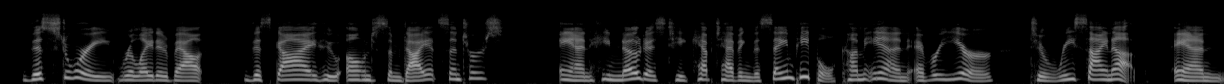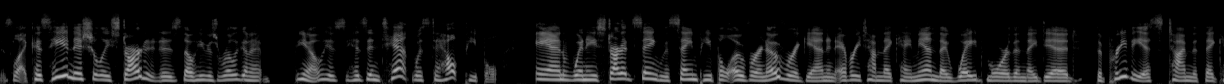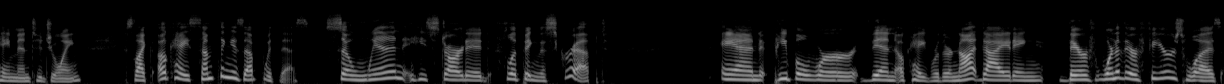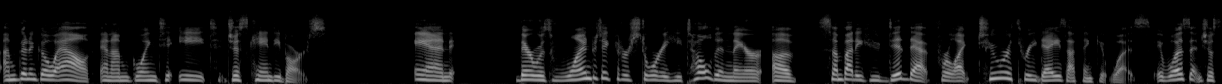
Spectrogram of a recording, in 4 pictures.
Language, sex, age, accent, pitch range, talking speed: English, female, 50-69, American, 180-225 Hz, 190 wpm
